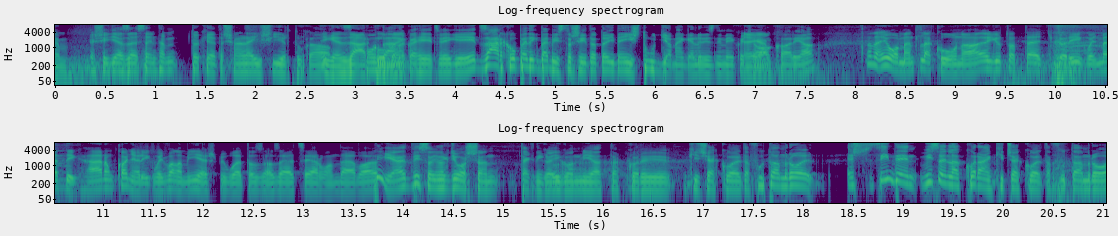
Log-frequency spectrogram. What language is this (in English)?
Hungarian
